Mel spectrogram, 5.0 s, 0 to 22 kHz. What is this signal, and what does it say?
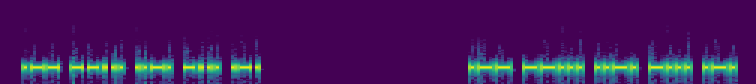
Morse code, heard as a keyed tone, about 36 wpm, 700 Hz. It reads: W7FBR W7FBR
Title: Speed Racing - USA 1x3 Call Signs 30wpm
